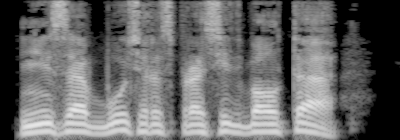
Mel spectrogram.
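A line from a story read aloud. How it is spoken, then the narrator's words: Shouted after someone. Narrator (Russian): крикнул мне вдогонку Фор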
